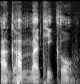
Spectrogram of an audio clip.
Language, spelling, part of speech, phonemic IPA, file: French, agrammaticaux, adjective, /a.ɡʁa.ma.ti.ko/, Fr-agrammaticaux.ogg
- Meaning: masculine plural of agrammatical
